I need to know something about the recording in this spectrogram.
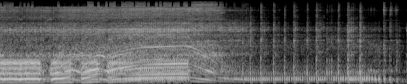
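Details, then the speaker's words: Two-stroke Stihl chainsaw after chain replacement, choke off and brake released, revved: crisp blips rising and falling with the throttle, then a clean drop back to idle; runs normally, chain perhaps could be a little tighter. "Take the brake off. Give it a bit of a rev."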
